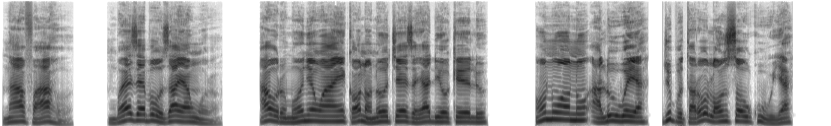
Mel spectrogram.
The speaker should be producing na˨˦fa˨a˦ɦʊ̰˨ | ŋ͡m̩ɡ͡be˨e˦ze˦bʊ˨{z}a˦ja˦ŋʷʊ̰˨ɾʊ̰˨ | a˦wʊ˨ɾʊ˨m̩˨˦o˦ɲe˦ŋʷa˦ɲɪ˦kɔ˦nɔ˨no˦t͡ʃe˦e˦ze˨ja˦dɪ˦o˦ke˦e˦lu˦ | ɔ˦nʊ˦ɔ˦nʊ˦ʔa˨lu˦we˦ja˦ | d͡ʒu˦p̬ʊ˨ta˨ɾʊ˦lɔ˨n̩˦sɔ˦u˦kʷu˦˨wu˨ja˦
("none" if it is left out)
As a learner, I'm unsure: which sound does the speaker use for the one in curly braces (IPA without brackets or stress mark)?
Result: z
